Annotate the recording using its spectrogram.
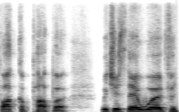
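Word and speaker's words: whakapapa: maori culture there is a concept called papa spelled with wh it looks like wakka papa but a papa which is their word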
